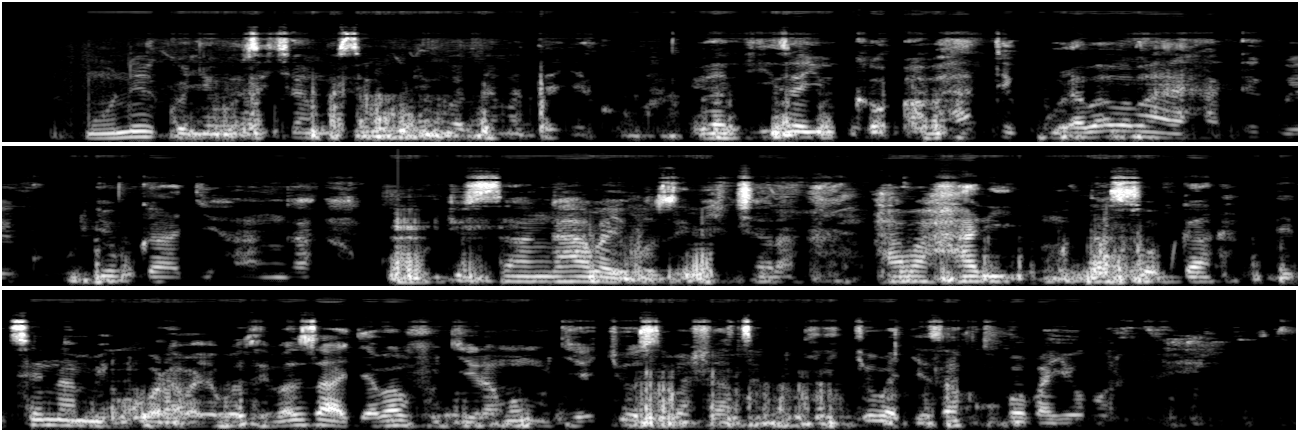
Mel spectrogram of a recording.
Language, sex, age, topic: Kinyarwanda, male, 18-24, government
